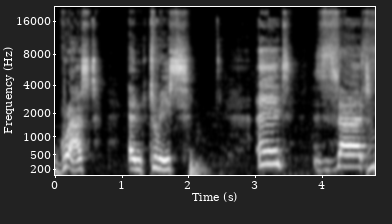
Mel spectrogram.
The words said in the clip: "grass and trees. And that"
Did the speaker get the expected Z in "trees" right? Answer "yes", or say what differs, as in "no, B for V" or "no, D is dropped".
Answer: no, S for Z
